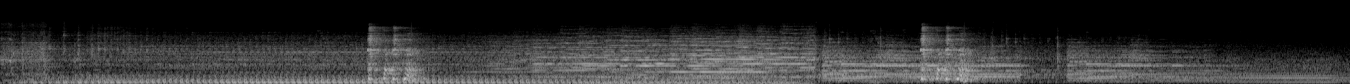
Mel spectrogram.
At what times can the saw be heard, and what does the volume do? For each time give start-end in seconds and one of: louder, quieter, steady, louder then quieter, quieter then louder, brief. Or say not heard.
not heard.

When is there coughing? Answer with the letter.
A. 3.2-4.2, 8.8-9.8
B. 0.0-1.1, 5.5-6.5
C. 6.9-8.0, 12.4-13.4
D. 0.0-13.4
A.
